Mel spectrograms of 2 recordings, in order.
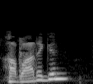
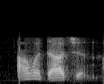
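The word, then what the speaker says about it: Awadagin: Is it Abadigan? – Awadajan.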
